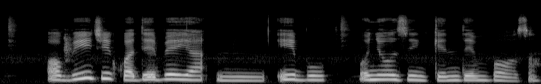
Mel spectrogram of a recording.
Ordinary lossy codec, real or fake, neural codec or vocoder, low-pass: none; real; none; none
